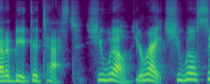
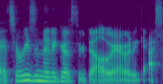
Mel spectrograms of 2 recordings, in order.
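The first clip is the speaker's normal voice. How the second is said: ordinary talk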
